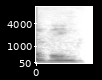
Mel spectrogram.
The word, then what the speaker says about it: Lavigne: I really like Avril I can't pronounce her last name. Levine. Avril Lavigne.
